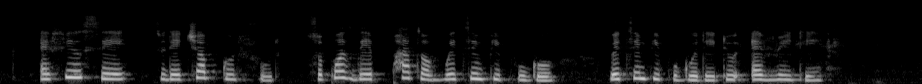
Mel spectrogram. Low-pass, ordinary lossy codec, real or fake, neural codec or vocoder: 9.9 kHz; none; fake; vocoder, 22.05 kHz, 80 mel bands, WaveNeXt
